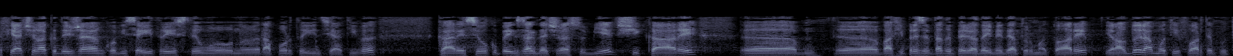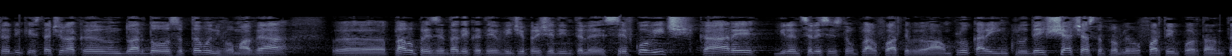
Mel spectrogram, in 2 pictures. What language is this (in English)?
Romanian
